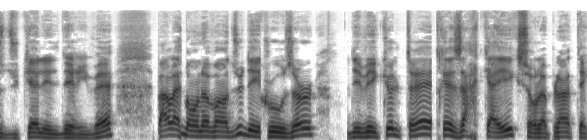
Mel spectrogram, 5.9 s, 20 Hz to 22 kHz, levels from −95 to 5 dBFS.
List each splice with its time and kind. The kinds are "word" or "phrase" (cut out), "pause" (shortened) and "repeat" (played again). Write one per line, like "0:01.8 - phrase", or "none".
0:01.8 - word
0:02.6 - word
0:03.5 - word
0:04.3 - word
